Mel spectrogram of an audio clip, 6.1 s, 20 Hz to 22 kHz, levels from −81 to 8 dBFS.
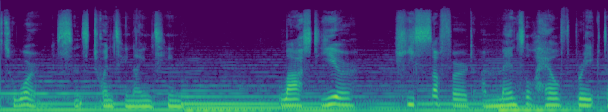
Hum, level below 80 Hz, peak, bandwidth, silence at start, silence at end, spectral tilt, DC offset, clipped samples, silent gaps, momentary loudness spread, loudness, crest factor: none; -24 dBFS; -2 dBFS; 16 kHz; 0 s; 0 s; -6 dB/octave; under 0.1%; under 0.1%; none; 5 LU; -18 LUFS; 16 dB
